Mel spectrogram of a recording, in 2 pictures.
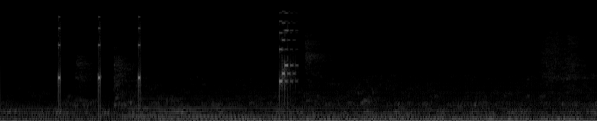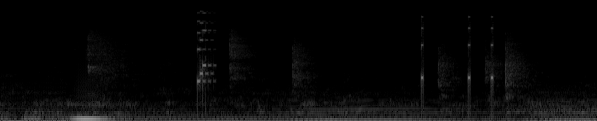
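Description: Short electronic menu blips sound now and then.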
